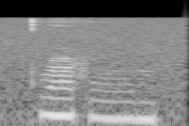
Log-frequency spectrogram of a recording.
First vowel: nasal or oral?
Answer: oral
